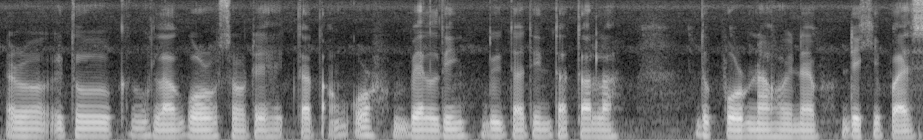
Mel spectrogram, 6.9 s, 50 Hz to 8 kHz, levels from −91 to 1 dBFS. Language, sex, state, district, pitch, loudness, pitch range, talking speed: Nagamese, male, Nagaland, Dimapur, 105 Hz, -19 LUFS, 100-110 Hz, 155 wpm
